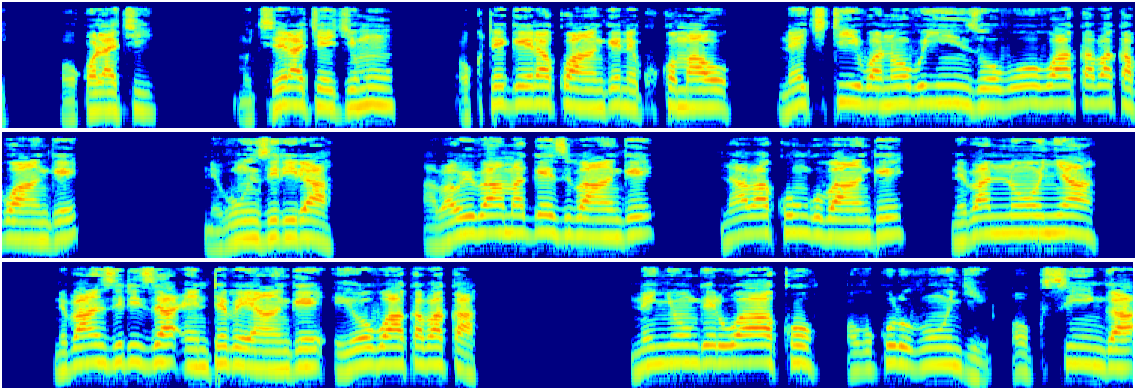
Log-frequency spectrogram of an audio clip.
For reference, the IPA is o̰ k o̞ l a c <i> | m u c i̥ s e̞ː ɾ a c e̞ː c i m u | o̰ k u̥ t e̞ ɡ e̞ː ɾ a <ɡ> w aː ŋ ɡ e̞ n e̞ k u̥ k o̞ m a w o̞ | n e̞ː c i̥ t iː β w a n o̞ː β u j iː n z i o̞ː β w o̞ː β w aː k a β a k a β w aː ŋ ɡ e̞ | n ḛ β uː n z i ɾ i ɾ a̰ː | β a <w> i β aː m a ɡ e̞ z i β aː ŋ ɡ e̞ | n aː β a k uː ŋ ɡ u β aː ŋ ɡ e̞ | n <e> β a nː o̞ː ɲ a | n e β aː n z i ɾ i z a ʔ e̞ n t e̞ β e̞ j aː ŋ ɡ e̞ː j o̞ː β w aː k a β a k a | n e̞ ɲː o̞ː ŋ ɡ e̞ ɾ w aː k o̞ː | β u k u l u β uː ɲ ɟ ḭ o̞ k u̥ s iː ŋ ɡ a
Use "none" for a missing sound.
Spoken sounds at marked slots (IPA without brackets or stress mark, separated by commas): i, k, w, e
